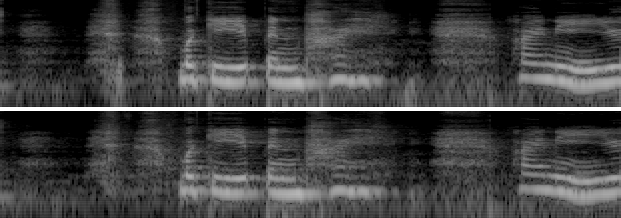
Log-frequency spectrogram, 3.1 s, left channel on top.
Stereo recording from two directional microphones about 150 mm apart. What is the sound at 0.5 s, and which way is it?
A woman's voice, 35° left (ahead or behind).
